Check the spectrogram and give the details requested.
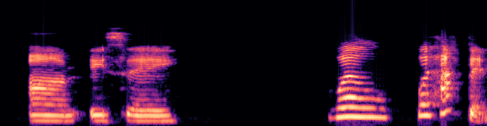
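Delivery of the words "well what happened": put-on small, very high, young-sounding childlike voice. Voicing a character who quietly asks him what happened, in a very young voice. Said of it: "they say in a very young voice".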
